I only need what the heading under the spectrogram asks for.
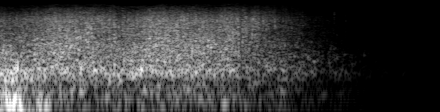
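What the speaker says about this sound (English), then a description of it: "the friar threw Robin into the cold water" Splash of someone thrown into cold river water, a loud broadband rushing wash that swells at once, holds for about a second and a half, then fades quickly to silence.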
